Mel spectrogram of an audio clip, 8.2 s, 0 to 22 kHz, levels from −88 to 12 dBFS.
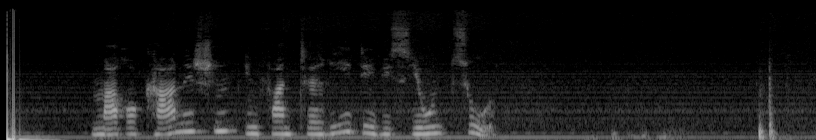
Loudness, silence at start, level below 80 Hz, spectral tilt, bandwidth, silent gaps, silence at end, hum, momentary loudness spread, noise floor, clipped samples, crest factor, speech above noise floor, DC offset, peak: -32 LUFS; 0.05 s; -40 dBFS; -7 dB/octave; 16 kHz; none; 0.35 s; none; 22 LU; -55 dBFS; under 0.1%; 24 dB; 24 dB; under 0.1%; -6 dBFS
